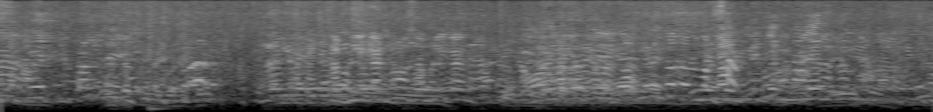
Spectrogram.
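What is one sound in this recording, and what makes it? A crowd of men, women and children chatter and call out close by, outdoors.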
